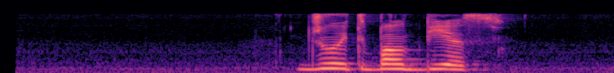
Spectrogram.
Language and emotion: Russian, angry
